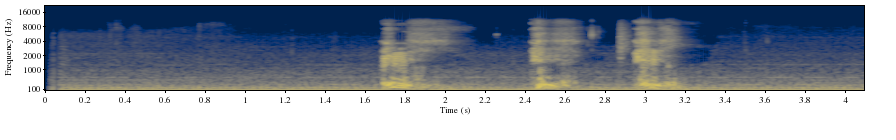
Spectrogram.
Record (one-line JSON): {"three_cough_length": "4.1 s", "three_cough_amplitude": 31716, "three_cough_signal_mean_std_ratio": 0.67, "survey_phase": "beta (2021-08-13 to 2022-03-07)", "age": "18-44", "gender": "Male", "wearing_mask": "No", "symptom_none": true, "smoker_status": "Ex-smoker", "respiratory_condition_asthma": false, "respiratory_condition_other": false, "recruitment_source": "REACT", "submission_delay": "3 days", "covid_test_result": "Negative", "covid_test_method": "RT-qPCR", "influenza_a_test_result": "Negative", "influenza_b_test_result": "Negative"}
